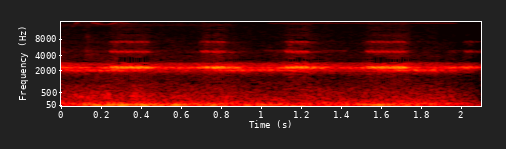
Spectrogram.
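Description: Cricket-chirping sound effect: a steady high trill pulsing a few times a second over a faint low hum. It starts and cuts off abruptly with the edit.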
